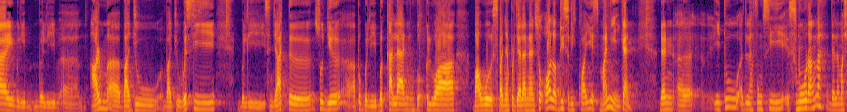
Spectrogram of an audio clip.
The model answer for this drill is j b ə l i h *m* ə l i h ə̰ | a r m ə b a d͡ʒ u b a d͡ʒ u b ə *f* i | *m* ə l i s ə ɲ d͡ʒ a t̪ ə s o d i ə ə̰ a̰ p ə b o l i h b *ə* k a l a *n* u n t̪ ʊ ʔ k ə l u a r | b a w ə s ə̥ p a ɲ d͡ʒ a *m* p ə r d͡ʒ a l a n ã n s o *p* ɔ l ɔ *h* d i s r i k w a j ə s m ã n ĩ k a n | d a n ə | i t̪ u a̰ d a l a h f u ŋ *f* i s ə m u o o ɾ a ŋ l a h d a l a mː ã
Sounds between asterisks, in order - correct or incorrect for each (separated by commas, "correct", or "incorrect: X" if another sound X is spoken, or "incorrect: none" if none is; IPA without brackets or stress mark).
incorrect: b, incorrect: s, incorrect: b, correct, correct, incorrect: ŋ, incorrect: ʔ, incorrect: f, incorrect: s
